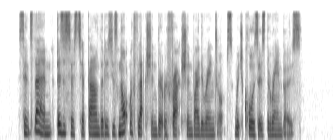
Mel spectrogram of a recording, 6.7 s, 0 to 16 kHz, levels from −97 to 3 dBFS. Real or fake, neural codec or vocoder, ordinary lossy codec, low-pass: fake; codec, 24 kHz, 3 kbps, HILCodec; none; 10.8 kHz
